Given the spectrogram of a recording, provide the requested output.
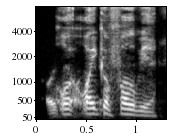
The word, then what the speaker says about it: oikophobia: How you say it? Oika, OIKA. Yeah, oikophobia, and go to Grokpedia to get the definition for it.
